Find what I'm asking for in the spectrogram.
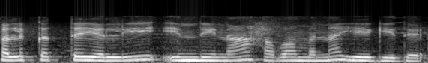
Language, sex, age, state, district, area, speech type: Kannada, female, 30-45, Karnataka, Mysore, urban, read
